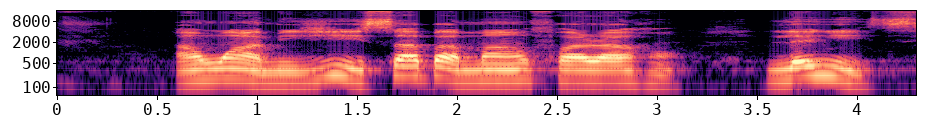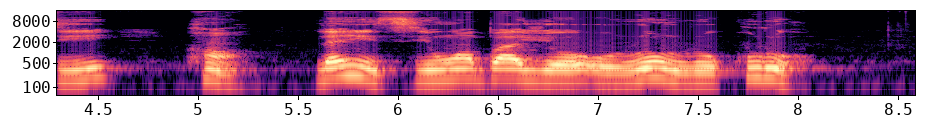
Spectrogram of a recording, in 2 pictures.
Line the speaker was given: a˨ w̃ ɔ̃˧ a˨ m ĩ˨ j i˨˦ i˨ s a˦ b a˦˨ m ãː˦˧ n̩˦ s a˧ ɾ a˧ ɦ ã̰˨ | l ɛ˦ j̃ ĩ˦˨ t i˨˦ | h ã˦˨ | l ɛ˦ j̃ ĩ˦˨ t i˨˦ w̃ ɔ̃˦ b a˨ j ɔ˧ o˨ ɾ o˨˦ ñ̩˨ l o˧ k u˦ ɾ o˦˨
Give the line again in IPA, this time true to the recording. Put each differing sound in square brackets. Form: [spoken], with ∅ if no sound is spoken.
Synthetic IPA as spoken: a˨ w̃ ɔ̃˧ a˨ m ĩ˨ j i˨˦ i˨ s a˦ b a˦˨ m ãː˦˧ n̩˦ [f] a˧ ɾ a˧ ɦ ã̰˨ | l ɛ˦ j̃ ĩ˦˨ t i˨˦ | h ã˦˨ | l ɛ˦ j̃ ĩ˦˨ t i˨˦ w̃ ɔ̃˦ b [a˦] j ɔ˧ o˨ ɾ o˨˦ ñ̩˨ [ɾ] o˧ k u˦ ɾ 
